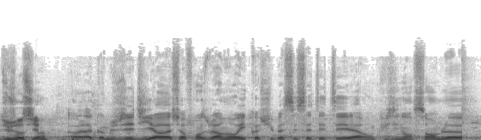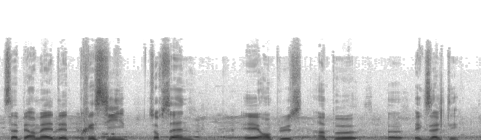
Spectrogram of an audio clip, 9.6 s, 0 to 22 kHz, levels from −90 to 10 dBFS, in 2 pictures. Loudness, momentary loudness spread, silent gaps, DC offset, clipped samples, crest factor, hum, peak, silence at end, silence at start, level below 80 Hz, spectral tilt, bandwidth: -20 LUFS; 8 LU; none; under 0.1%; under 0.1%; 18 dB; none; -2 dBFS; 0 s; 0 s; -48 dBFS; -4 dB/octave; 16 kHz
